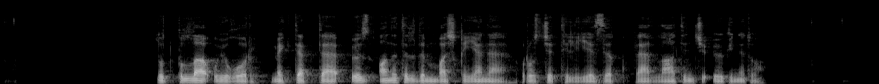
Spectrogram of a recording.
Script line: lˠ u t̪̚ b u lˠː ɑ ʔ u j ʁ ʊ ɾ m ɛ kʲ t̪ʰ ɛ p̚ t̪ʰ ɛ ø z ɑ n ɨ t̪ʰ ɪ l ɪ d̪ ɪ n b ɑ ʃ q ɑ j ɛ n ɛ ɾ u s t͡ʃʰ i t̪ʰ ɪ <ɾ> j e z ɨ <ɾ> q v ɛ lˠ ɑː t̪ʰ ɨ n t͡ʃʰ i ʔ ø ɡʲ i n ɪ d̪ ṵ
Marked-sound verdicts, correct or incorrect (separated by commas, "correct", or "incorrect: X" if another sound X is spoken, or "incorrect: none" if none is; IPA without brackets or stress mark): incorrect: l, incorrect: none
